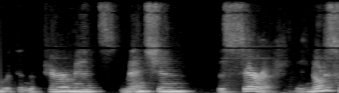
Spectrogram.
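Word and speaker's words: sareph: And serif in Hebrew is, well, when we transliterate it into English, is S-A-R-E-P-H, serif. Yep. But again, you wouldn't see it, you wouldn't hear it any different, though it's spelled a little different.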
